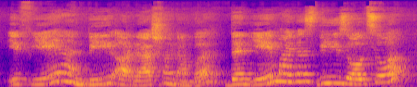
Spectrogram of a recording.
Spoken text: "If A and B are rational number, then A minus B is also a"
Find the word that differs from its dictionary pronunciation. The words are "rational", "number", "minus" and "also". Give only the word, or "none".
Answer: rational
